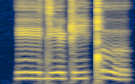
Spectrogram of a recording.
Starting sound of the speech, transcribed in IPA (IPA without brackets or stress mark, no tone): ɪː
